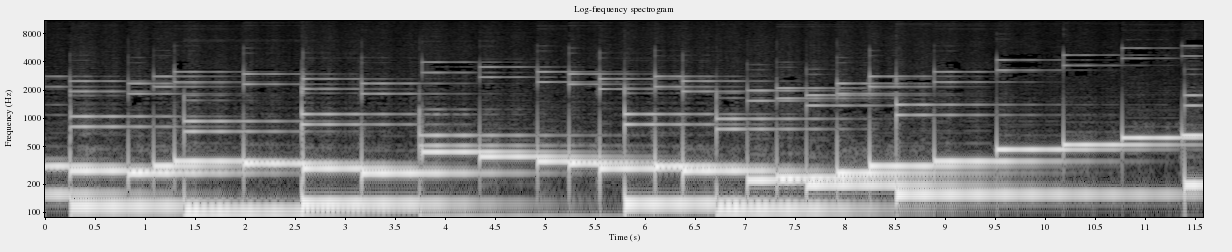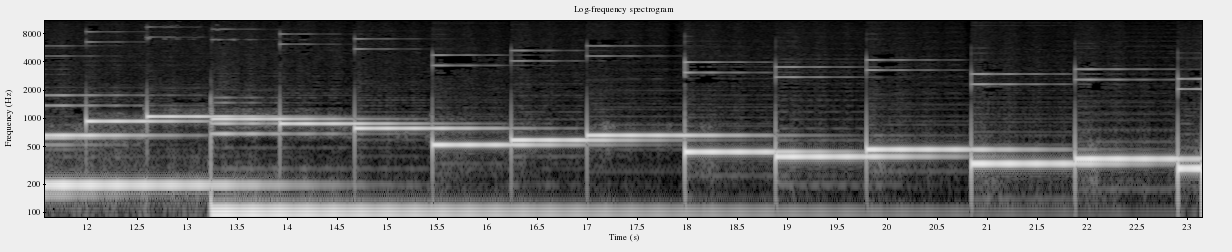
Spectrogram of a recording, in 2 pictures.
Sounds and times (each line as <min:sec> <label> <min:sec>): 0:00.0 keyboard with built-in FM-synthesizer 0:23.1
